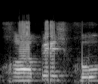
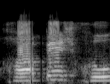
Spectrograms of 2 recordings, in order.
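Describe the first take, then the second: The two takes are said the same way.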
